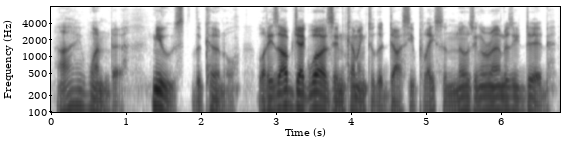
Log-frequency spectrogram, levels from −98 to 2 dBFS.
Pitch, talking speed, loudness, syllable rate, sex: 90 Hz, 185 wpm, -22 LUFS, 5.1 syllables/s, male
